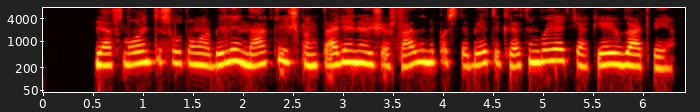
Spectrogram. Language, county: Lithuanian, Panevėžys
